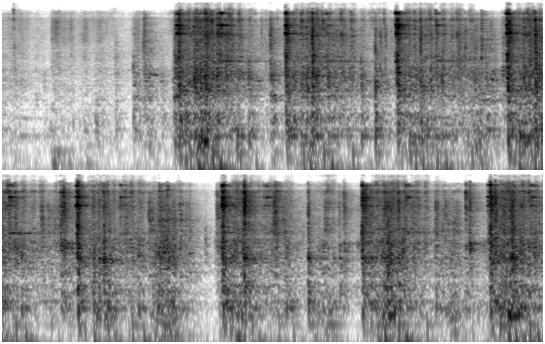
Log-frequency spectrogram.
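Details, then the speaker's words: Toro Recycler push mower, non-running with compression and spark, air filter off, starting fluid added: repeated pulls give short sputtering bursts that catch and die; owner suspects carburetor completely clogged. "Okay, I think the carburetor might be like completely clogged. So let's take that off and then see what happens."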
